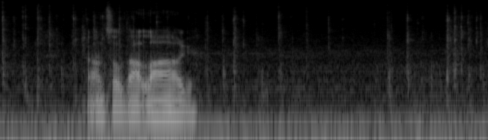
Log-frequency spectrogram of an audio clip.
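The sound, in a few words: typing code on a computer keyboard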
